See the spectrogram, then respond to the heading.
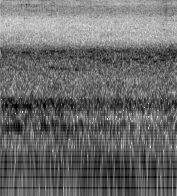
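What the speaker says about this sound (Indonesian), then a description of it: "Dipakai pelan kasar terus, suara mesin kasar." A motorcycle engine running on unsuitable oil idles roughly and steadily, giving a continuous, moderately loud mechanical drone with a slightly uneven, knocking texture and no talk over it.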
